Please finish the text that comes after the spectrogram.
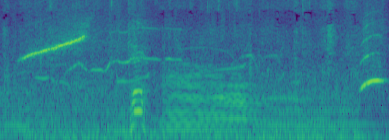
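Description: Busy street noise with a steady traffic rumble, a drawn-out lowing call from cattle in the middle, and short high whistle-like chirps at the start and end.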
